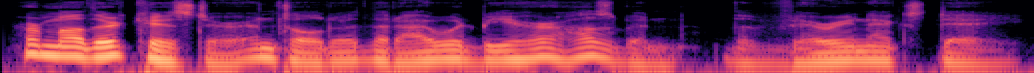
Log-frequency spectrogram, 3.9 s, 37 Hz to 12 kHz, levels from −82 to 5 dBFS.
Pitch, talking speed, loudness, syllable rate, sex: 100 Hz, 265 wpm, -18 LUFS, 6.0 syllables/s, male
